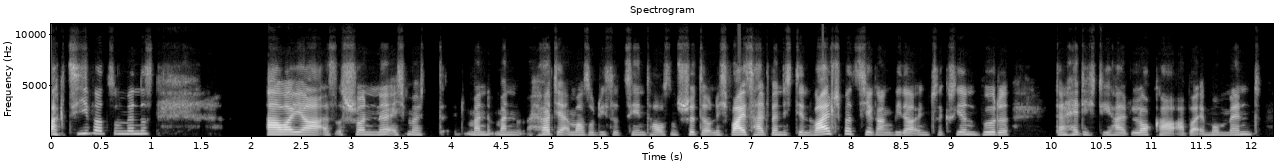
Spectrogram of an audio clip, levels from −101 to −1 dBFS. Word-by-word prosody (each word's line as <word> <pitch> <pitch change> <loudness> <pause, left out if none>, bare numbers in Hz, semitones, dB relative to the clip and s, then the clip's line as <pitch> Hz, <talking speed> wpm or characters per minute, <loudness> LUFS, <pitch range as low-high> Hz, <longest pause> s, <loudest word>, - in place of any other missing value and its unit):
aktiver 285 +4 0
zumindest. 275 0 -6 1.1
Aber 225 0 +9
ja, 210 -3 +5
es - - -12
ist - - -5
schon, 215 -2 0
ne, 225 -1 -1
ich 210 - -8
möcht 210 -2 -8 0.4
man 205 -4 -4
man 200 -2 -6
hört 220 0 0
ja 205 - 0
immer 190 -1 -3
so 190 - -7
diese 190 -1 -12
10.000 190 -1 -7
Schritte 205 -4 0
und 180 - -9
ich 185 - -7
weiß 200 +1 +9
halt, 195 +1 0
wenn 195 0 -3
ich 195 - -7
den 190 -4 -7
Waldspaziergang 215 -6 +4
wieder 180 -3 -3
integrieren 195 +2 -7
würde, 210 -3 -1 0.5
da 180 - -3
hätte 195 +2 -4
ich 170 - -10
die 185 -1 -10
halt 180 -1 -3
locker, 180 -3 -1
aber 180 - -3
im - - -9
Moment, 190 +4 -6
200 Hz, 190 wpm, -25 LUFS, 190-220 Hz, 1.1 s, Aber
